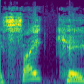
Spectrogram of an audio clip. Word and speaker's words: PSYCH-K: that is how we say it i'm a psych k facilitator but i prefer to think of myself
